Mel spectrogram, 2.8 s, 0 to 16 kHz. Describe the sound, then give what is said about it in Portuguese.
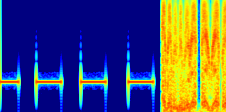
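Four short, evenly spaced beeps at one steady mid pitch mark a five-second time signal for broadcast stations, followed by a sudden loud burst of noisy sound. “Atenção, emissoras, para o toque de 5 segundos.”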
